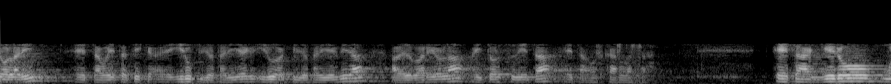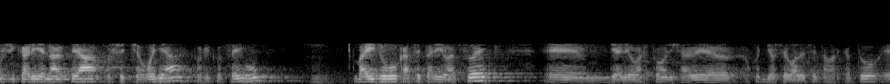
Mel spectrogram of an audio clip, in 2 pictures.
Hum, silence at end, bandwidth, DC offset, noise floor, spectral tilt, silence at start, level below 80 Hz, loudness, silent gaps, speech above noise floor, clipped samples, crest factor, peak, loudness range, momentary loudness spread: none; 0 s; 2.7 kHz; under 0.1%; -52 dBFS; -14 dB/octave; 0 s; -62 dBFS; -27 LUFS; none; 25 dB; under 0.1%; 20 dB; -6 dBFS; 8 LU; 16 LU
